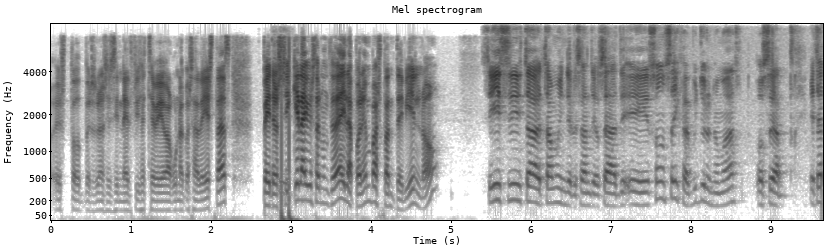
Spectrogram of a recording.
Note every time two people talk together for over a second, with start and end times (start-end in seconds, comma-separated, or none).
none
